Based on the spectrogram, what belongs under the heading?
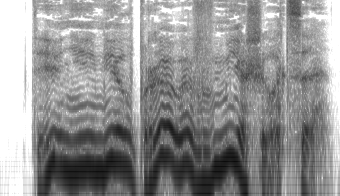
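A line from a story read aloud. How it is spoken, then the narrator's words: Through gritted teeth. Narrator (Russian): сквозь зубы процедил мистер Питерсон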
